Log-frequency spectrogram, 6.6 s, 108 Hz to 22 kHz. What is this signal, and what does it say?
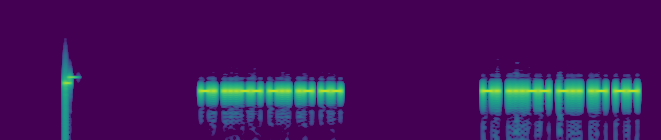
Morse code, heard as a keyed tone, about 35 wpm, 700 Hz. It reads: N3DAM N3DAM
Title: Speed Racing - USA 1x3 Call Signs 28wpm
